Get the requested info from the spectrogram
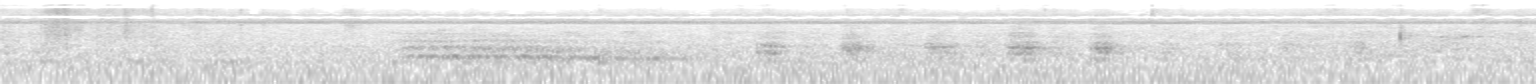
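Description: Faint animal calls: one drawn-out call about a second and a half in, then a quick run of five short notes a second or so later, over a steady high-pitched hum.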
